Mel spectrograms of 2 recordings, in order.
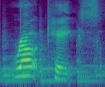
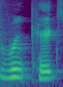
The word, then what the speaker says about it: rout cakes: We're going to be making rout cakes, or they could be pronounced root cakes depending on how you want to pronounce them, but it's spelled R-O-U-T without an E.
